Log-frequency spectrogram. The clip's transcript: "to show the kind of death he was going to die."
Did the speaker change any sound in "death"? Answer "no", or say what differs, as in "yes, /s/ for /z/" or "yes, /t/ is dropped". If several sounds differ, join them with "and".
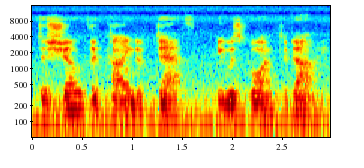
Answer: no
